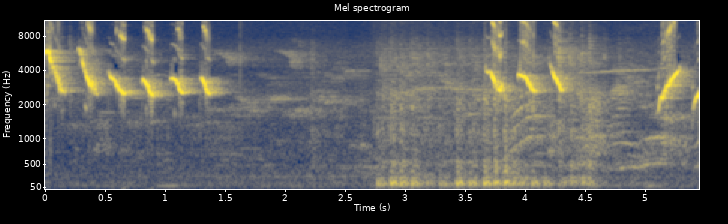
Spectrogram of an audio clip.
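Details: Energetic lesser green leafbird song meant as a lure to prompt quick singing: strings of bright, slurred, falling whistles fired about four per second, a brief lull, then renewed runs over a low rumbling background.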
